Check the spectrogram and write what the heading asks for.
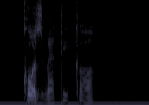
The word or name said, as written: kozmetika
